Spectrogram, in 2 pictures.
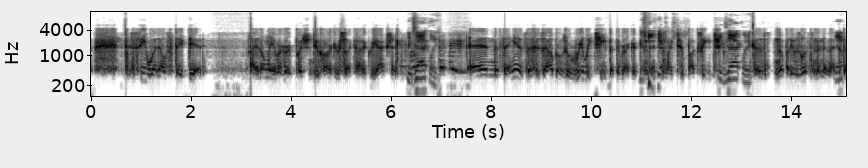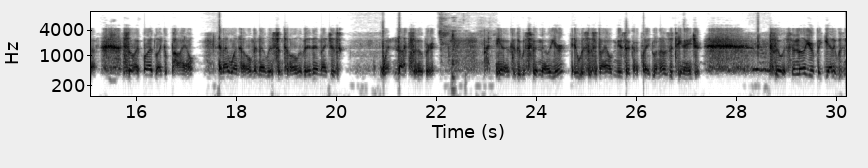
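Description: Speech only: a voice talking steadily over a narrow, telephone-quality line, with short pauses.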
